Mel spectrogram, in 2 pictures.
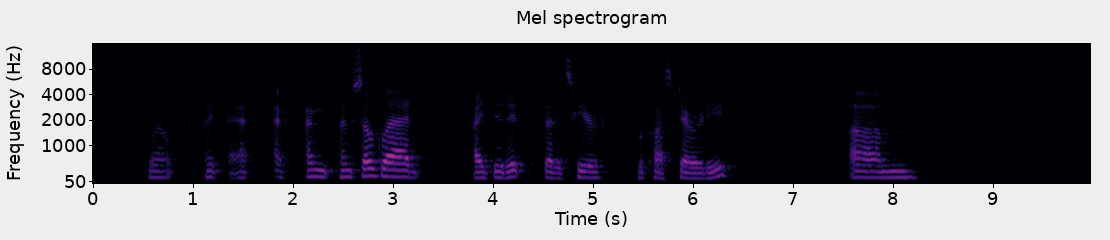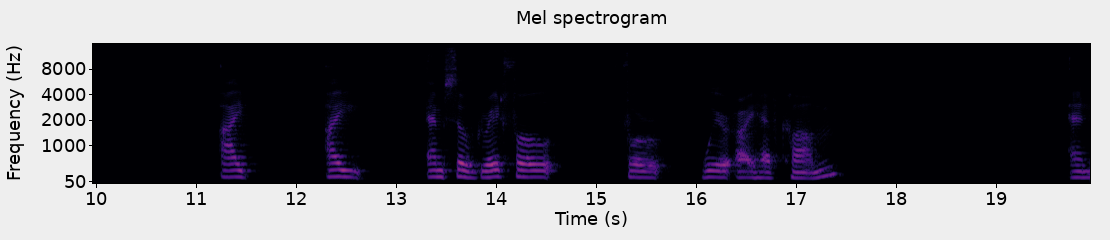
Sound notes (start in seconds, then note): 8.2 pauses 6 seconds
